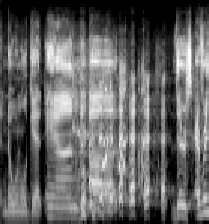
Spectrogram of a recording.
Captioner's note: laughter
